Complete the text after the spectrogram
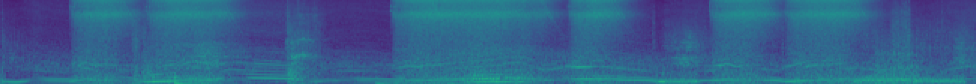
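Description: Tyres screech and skid on the road.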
